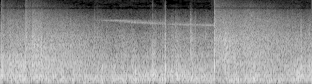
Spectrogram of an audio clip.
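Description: A firework rocket whistles as it rises.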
